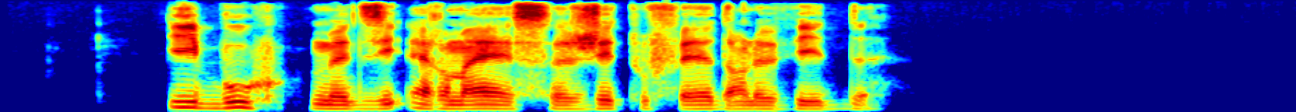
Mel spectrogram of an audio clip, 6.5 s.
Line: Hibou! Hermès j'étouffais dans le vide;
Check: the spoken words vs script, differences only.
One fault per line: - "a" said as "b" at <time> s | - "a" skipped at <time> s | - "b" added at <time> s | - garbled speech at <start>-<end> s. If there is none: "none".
- "me dit" added at 1.5 s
